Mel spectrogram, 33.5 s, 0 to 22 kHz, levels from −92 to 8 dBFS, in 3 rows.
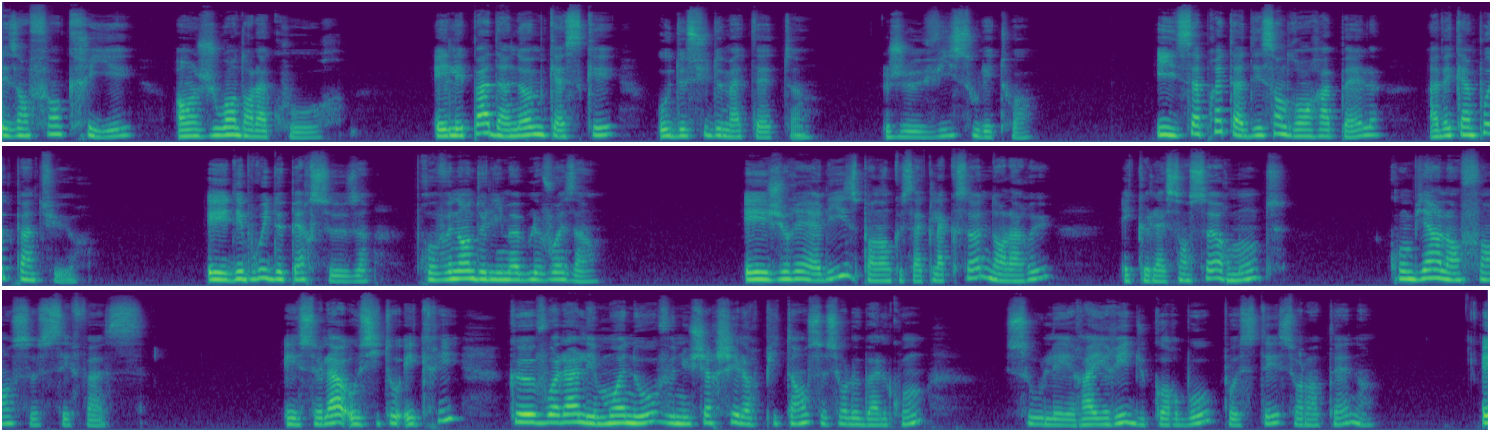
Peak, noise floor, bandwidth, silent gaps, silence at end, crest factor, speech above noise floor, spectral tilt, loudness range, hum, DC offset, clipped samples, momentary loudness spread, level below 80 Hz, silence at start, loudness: -4 dBFS; -71 dBFS; 18 kHz; none; 0 s; 20 dB; 48 dB; -5 dB/octave; 7 LU; none; under 0.1%; under 0.1%; 14 LU; -70 dBFS; 0 s; -23 LUFS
